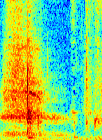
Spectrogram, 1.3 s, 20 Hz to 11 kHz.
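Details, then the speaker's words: Recycled 11 W 2700 K spiral compact fluorescent lamp, already making noise before test: brief hissing rush at switch-on then a few sharp ticks, lamp never lights; something seemingly broke inside, cause unknown. "elle fait un peu de bruit j'espère qu'elle est pas cassée dedans je sais pas pourquoi ça fait ce bruit là"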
